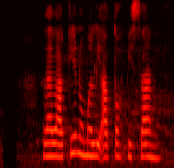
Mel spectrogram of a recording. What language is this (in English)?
Sundanese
